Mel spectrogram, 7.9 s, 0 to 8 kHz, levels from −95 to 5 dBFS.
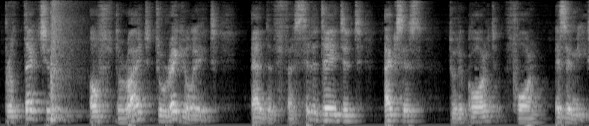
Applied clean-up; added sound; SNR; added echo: none; Snare drum; 12 dB; reverberation time 0.3 s.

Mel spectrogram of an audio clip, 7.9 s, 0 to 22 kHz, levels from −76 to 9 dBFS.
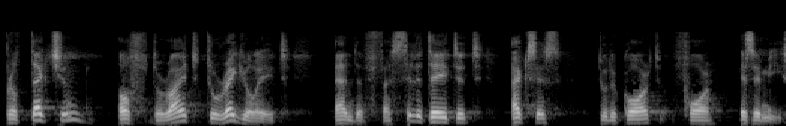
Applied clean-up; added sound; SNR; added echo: none; none; none; none.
